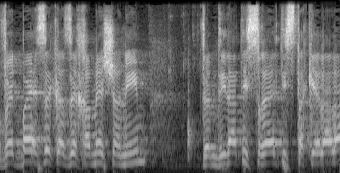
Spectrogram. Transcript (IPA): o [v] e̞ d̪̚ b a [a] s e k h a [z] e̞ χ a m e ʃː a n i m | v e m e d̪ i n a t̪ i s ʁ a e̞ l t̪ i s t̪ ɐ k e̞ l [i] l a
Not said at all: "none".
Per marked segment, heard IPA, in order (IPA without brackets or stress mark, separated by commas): v, e, z, a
